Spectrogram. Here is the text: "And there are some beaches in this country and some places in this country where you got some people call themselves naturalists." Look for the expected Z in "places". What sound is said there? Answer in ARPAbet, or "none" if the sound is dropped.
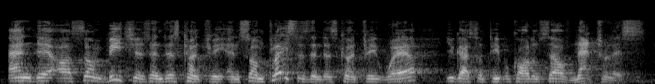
Z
